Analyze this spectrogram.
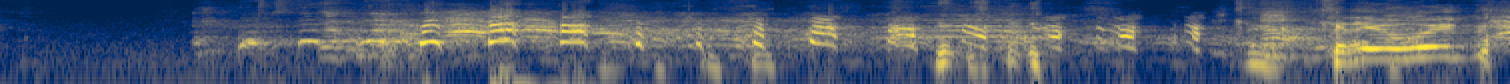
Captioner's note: laughter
